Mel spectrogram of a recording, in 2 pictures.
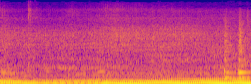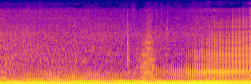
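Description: Honda CR-V's engine running as the car drives slowly along a dirt track, a steady low drone with a few short knocks, growing louder near the end as it passes close by.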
